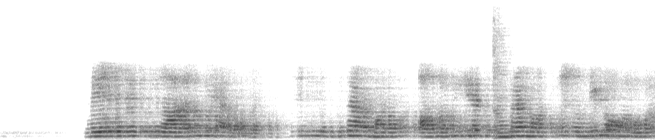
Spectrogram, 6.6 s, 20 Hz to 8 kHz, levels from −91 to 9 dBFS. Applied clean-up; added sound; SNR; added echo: neural mask model DeepFilterNet 3.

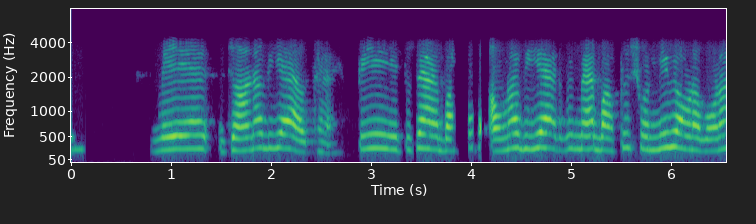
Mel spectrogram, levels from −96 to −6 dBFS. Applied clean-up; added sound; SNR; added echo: none; none; none; none.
